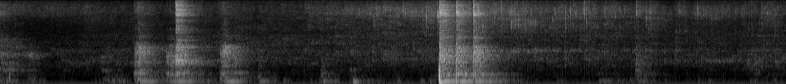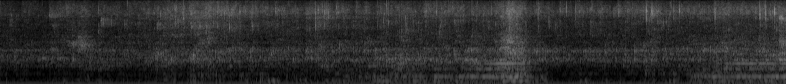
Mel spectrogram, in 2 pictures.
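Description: Steel spoon clinking and scraping in a steel pan a few times, with one loud clank about four seconds in. After that comes a steady high hiss of a masala of onions, tomatoes and fresh turmeric frying as it is stirred.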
